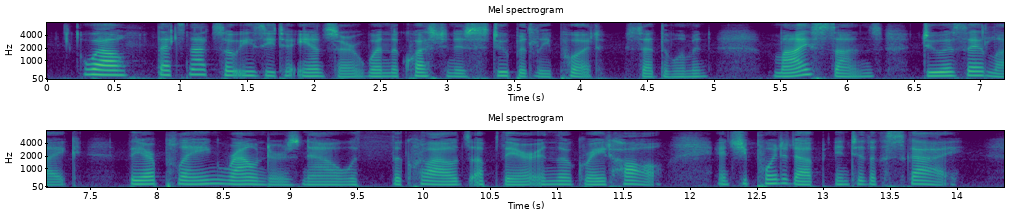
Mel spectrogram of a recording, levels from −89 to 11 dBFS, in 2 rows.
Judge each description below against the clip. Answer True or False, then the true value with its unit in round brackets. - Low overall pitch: False (180 Hz)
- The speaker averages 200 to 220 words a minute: False (180 wpm)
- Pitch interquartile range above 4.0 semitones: False (3.3 semitones)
